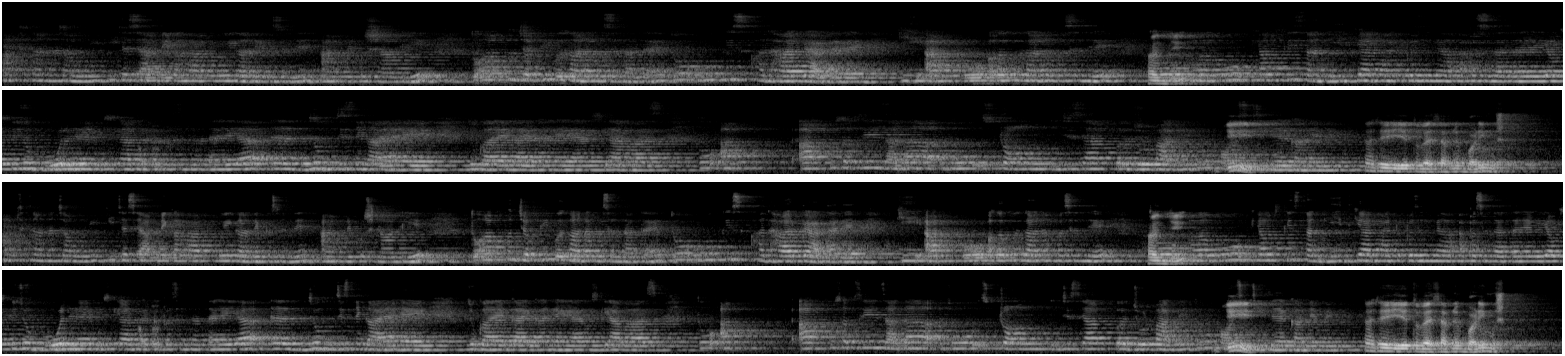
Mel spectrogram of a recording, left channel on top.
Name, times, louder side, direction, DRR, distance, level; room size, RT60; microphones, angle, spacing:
voice 1, 0.0-23.0 23.6-29.0, equal, 65° right, -1 dB, 2.6 m, -30 dB
voice 2, 11.5-11.8 17.1-17.2 27.9-28.2 29.2-30.6, right 3 dB, 35° right, 10 dB, 0.4 m, -21 dB
22.0 x 9.6 x 5.6 m, 2.3 s
head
